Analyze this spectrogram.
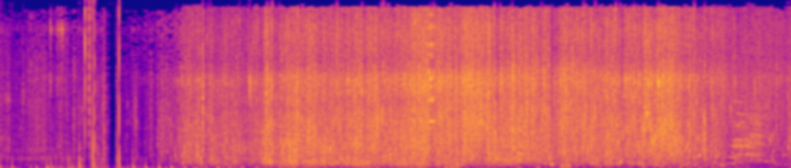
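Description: A hooked muskie thrashing and splashing at the surface right beside the boat, a heavy run of churning water that is loudest through the middle.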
